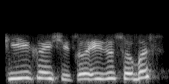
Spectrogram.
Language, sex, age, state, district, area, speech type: Kashmiri, male, 30-45, Jammu and Kashmir, Kupwara, rural, conversation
